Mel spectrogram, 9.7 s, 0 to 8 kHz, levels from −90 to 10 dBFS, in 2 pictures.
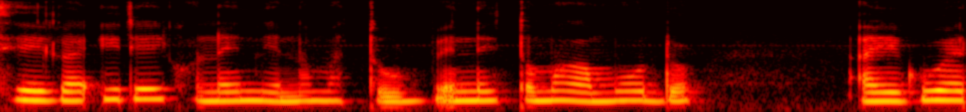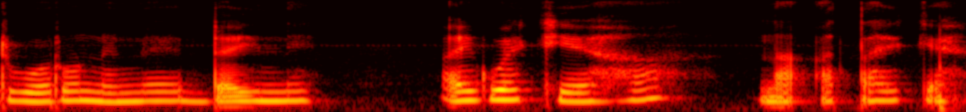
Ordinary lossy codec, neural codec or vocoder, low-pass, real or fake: none; none; none; real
